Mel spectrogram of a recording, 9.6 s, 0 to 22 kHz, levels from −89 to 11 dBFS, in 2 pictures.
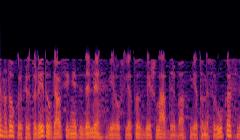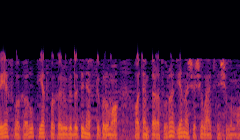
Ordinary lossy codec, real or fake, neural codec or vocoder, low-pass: AAC, 16 kbps; fake; vocoder, 22.05 kHz, 80 mel bands, Vocos; 9.9 kHz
